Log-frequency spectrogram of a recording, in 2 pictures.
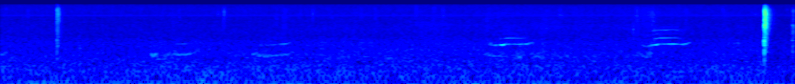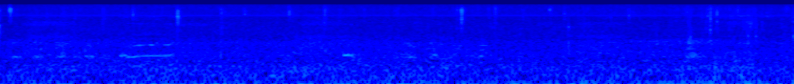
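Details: Several cats trying to open a container of pet food for an afternoon snack; faint, soft meows, short rising and falling tones scattered across the recording over a steady low hum, with one sharp click near the middle.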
